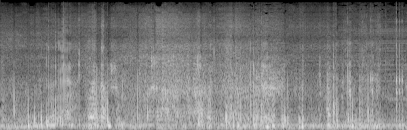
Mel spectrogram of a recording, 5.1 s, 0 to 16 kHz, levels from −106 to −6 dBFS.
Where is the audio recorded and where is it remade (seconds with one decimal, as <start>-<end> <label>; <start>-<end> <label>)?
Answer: 0.0-3.1 remade; 3.1-3.6 recorded; 3.6-4.2 remade; 4.2-5.1 recorded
